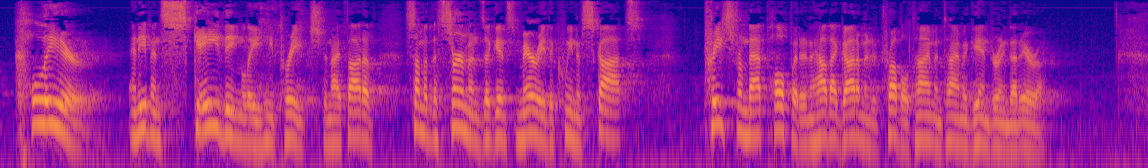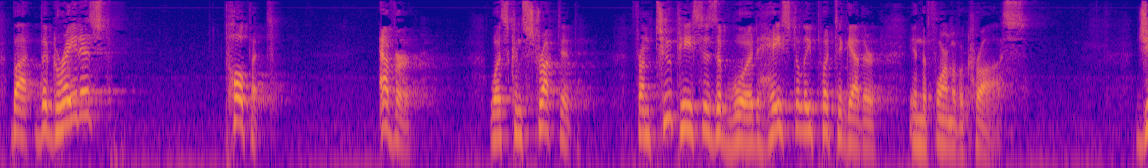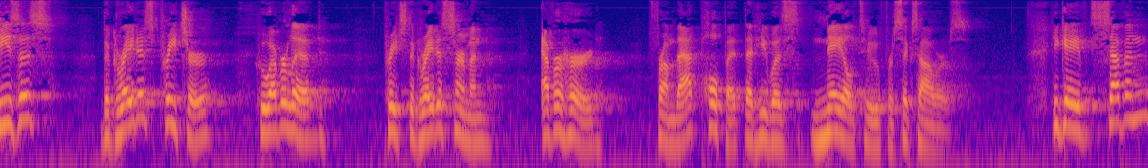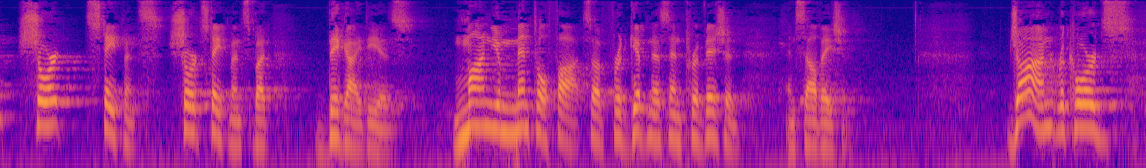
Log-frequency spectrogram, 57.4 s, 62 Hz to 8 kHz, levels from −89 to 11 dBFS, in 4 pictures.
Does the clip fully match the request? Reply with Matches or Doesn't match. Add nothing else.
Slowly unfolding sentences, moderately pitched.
Matches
